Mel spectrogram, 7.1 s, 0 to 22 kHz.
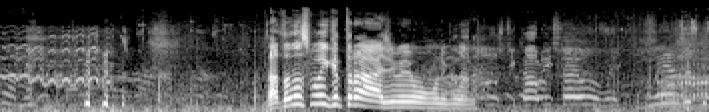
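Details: Stallion at a pulling contest in Sucevița, Romania, 2023: a loud descending whinny with quavering harmonics near the middle, amid men talking, hoof clatter and crowd noise.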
